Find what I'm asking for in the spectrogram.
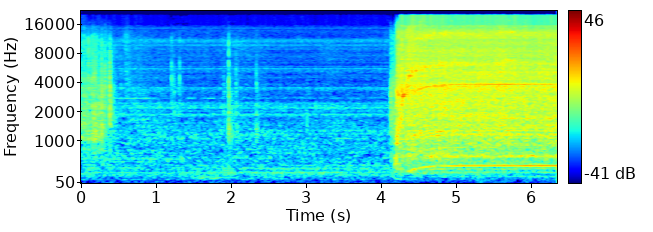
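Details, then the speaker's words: Eureka Powerspeed upright vacuum run too long without cleaning the filter: motor starts with steady high strained whine, grinding, won't pick up gravel; filter and hoses plugged with dust and sand; blocked vacuum hose, no suction. "yeah it doesn't even suck that gravel up and you can hear the motor just a grinding in there"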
